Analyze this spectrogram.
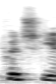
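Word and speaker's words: pączki: a little bit of that aqua color and putski is spelled p a c z k i i'm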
